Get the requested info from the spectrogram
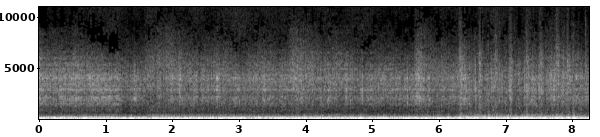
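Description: A heavy metal band playing an instrumental passage without vocals, with distorted electric guitar and bass riffing, heard as a raw, self-released 1980s demo-tape recording.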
